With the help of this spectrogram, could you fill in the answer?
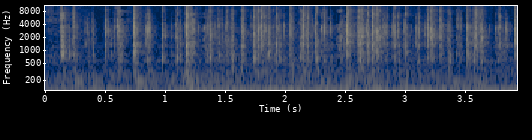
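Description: Fingertips of both hands type continuously on a full-size plastic computer keyboard with red and blue backlit keys and low-profile keycaps. A rapid, dense stream of short, bright clicks and taps sits over a steady low hum, with each keystroke dying away almost at once.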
